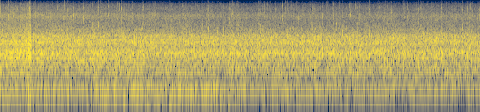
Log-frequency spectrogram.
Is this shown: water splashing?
no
